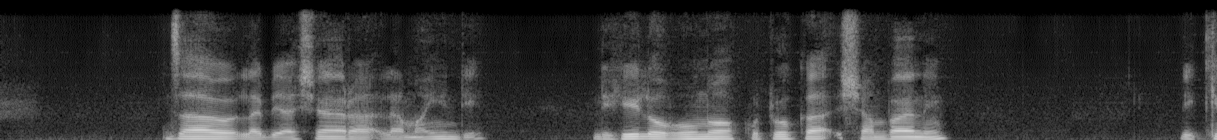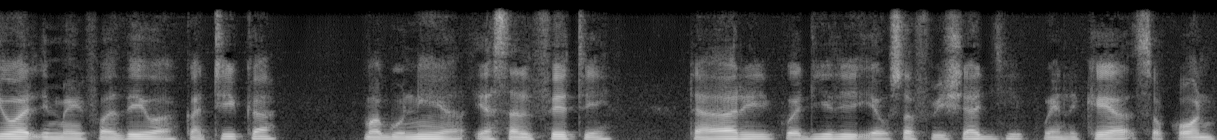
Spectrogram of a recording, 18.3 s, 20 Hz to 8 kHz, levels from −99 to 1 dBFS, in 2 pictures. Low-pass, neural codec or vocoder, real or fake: 7.2 kHz; codec, 16 kHz, 1 kbps, X-Codec, WavLM features, trained on Multilingual LibriSpeech; fake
